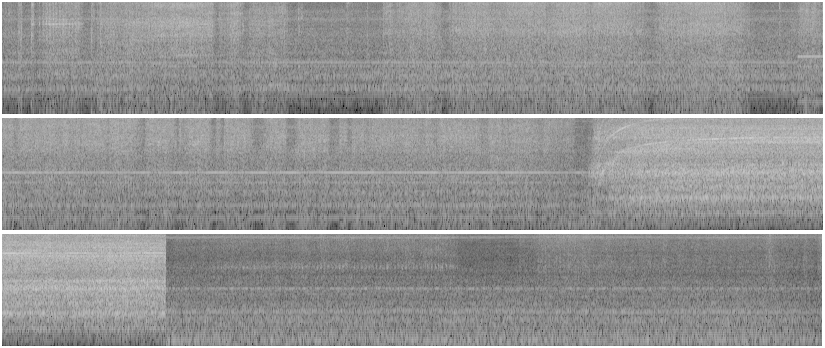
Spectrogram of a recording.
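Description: Wood lathe spinning while a turning tool cuts and reshapes the top of an epoxy resin and wood lid, a scraping cutting sound, played back sped up. The sound changes abruptly at several cuts in the footage, with a louder rushing stretch about two-thirds of the way through.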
